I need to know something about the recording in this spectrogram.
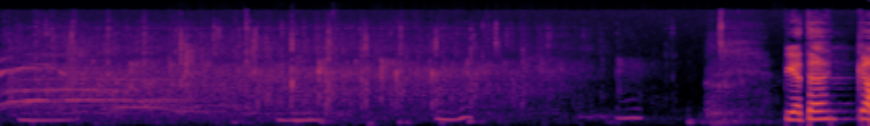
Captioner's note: applause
